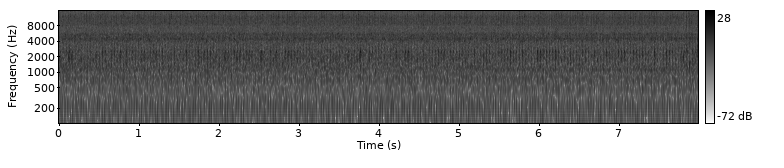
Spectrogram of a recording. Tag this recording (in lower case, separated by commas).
vehicle, engine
